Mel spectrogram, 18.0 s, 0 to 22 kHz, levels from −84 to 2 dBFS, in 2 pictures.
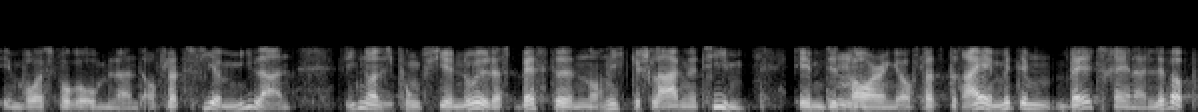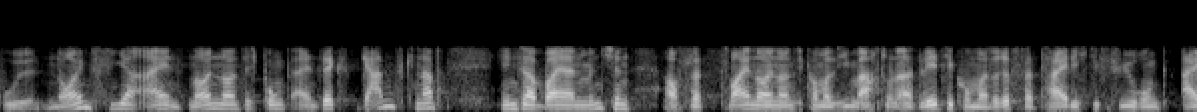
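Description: From start to end, the speech carries the sound of the iLBC codec. The band is cut to roughly 200 Hz to 3.7 kHz, with nothing above 3.8 kHz, so sibilants lose their edge and the low end is thin. Each 20 ms frame is coded on its own, and the damage is plainly audible: a rough, slightly synthetic texture on every syllable, consistent with a rate near 15.2 kbps.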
